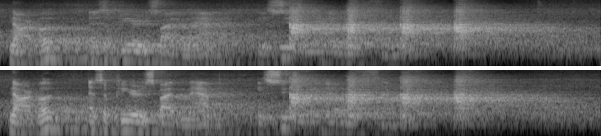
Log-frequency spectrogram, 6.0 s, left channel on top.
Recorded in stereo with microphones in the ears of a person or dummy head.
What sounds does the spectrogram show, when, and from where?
0.1 s a man speaking: 20° right (ahead or behind), 0.8 m; by 3.9 s 80° right, 2.5 m
2.9 s a clap: 5° left (ahead or behind), 1.9 m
